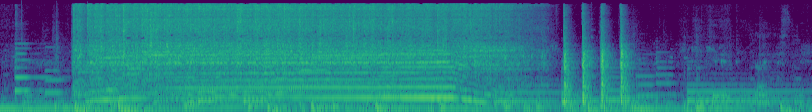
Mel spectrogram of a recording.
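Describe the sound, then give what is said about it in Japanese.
An electric coffee grinder grinds light-roast coffee beans, whirring loudly for about four seconds with a steady high motor whine that winds down, followed by a few sharp knocks and rattles as the grinder is tapped. “はい、だいぶ細かくなりましたのでこれを、えー、ガラスのねピッチャーにこのまま直接入れます。”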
